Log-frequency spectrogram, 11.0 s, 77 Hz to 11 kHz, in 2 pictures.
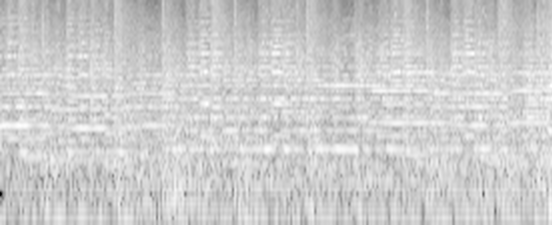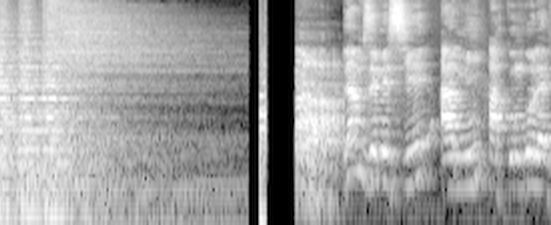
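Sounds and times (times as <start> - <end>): news intro theme music: 0.0 - 7.9
man's voice: 8.5 - 11.0.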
